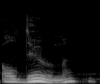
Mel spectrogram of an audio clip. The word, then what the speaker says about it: Uldum: All right, we're in Uldum. Or Uldum, how it's pronounced.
